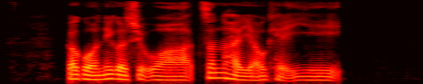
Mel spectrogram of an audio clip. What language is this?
Cantonese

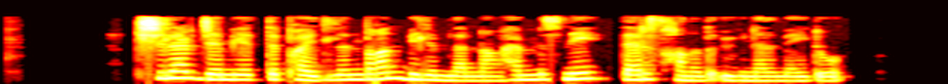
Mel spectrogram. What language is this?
Uyghur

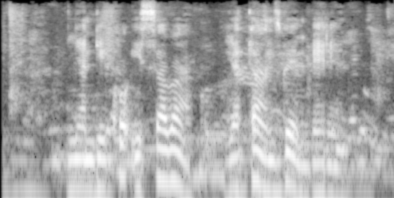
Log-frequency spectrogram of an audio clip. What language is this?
Kinyarwanda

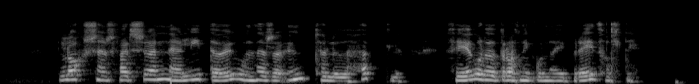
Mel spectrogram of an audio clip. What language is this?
Icelandic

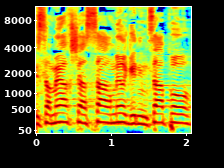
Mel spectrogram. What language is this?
Hebrew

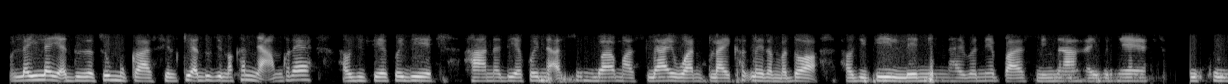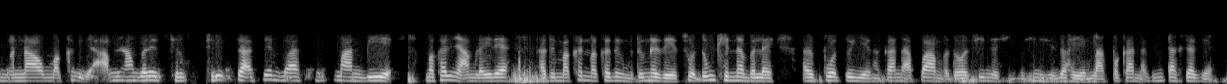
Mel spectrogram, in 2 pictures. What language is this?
Manipuri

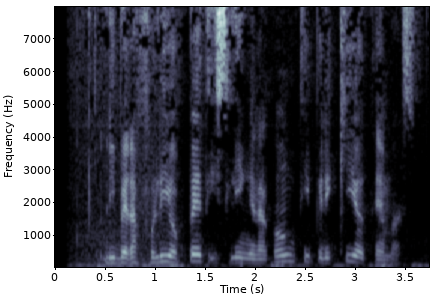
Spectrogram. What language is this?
Esperanto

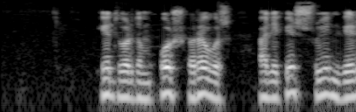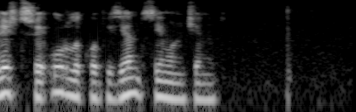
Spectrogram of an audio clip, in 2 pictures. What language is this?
Mari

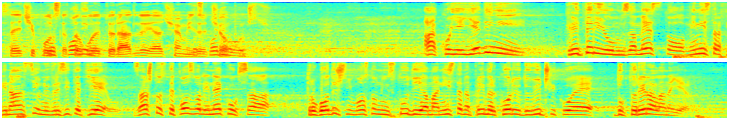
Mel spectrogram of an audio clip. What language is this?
Serbian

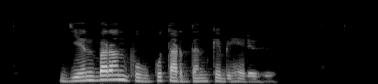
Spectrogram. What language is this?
Yakut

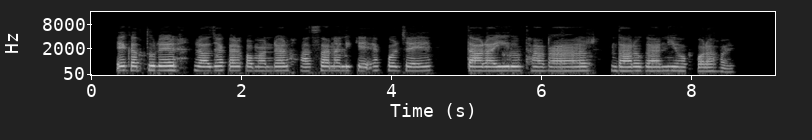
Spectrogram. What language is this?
Bangla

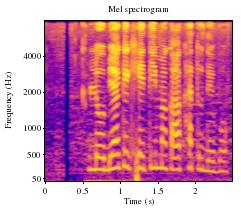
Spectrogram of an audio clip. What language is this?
Chhattisgarhi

